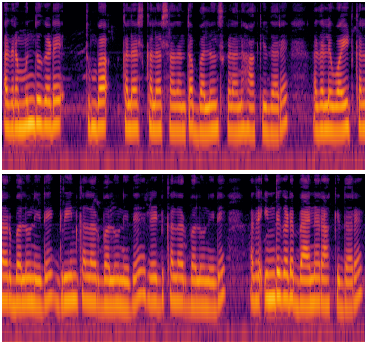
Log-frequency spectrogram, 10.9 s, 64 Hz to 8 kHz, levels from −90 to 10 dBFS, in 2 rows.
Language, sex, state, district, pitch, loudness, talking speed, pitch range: Kannada, female, Karnataka, Bellary, 210 Hz, -16 LUFS, 135 wpm, 195-220 Hz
